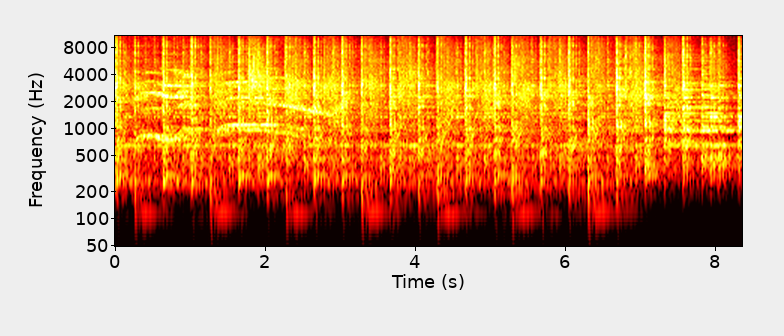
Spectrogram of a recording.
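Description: Tabla-solo music: fast darbuka (Egyptian goblet drum) strokes over a low bass pulse about once a second that drops out about a second before the end, with a few sliding melodic notes in the first half.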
